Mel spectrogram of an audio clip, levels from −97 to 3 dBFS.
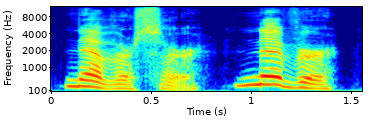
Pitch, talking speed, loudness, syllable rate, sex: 220 Hz, 115 wpm, -16 LUFS, 4.1 syllables/s, female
